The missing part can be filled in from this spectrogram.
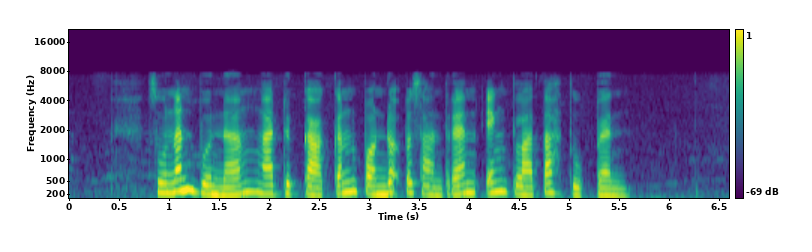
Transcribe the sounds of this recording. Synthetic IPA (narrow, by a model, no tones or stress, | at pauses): sunanmbo̤naŋːaɖ̥ə̤kakənpɔnɖɔʔpəsant̪ɾɛnɪŋt̪lat̪aht̪ub̥a̤n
